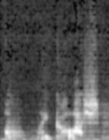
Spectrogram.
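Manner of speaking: breathless whisper of amazement; whispered awe. Retold or imitated. Storyteller reacting to a stranger singing, whispered awe. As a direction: breathe it out in disbelief. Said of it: "And I'm like".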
